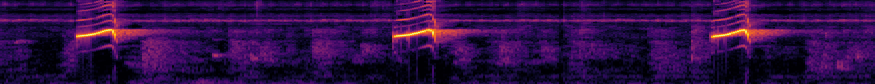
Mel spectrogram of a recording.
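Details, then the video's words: Sooty-headed bulbul lure sound for calling in the flock: three strong rising whistled slurs, roughly one and a half seconds apart, each clear and ringing, with faint soft clicks between and a thin steady high whine. "Suara Burung Kutilang Gacor, Pikat handal memanggil kawanan"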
